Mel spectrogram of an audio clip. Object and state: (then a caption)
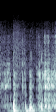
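Solid standing dead tree. Six dull, low thuds, with almost no ring, come from knocking on a standing dead tree trunk whose top has snapped off, to check whether its wood is good for a beam. The trunk sounds pretty solid, unlike an earlier punky one, and is to be felled with a chainsaw to judge the wood quality.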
